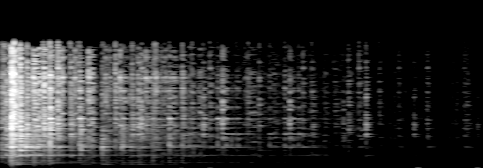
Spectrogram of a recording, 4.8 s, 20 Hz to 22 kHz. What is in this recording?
This is recorded from windchimes, it`s a almost 2 meter long string with small, different sized, plastic like bowls on it. I recorded it hung up on the wall, because i needed it to sound more percussive.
